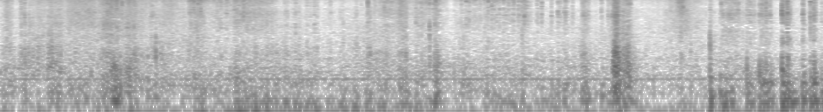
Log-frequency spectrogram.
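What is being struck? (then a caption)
Thin paper sheet. Long green acrylic nails and fingertips scratch and tap a large, thin white paper or tissue sheet lying flat on a table. The result is a quiet, low-heavy crinkling and scraping texture with soft, papery taps and a few sharper scratchy bursts.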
